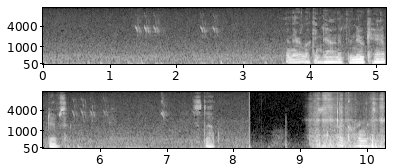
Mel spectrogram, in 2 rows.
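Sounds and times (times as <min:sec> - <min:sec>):
hiss: 0:00.0 - 0:10.2
male bird singing in trees: 0:01.4 - 0:02.8, 0:05.4 - 0:06.2, 0:06.9 - 0:07.1
speech: 0:03.6 - 0:05.7, 0:07.6 - 0:07.8, 0:09.6 - 0:10.2.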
